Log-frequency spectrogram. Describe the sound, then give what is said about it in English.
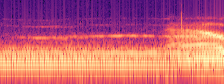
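A car engine hums steadily and loudly, then its tone shifts near the end as the car eases off, slows down and pulls over while coming into Los Angeles. “Okay, pull over.”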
